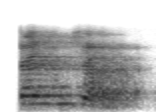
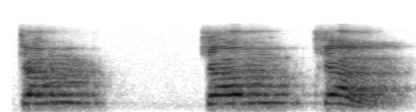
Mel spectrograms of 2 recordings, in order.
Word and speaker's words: चंचल: दूसरा मैं आपको शब्द आपके सामने रखो, चंचल, चंचल, अब उसको हम चम चम चल, चल चल, चंचल, इस प्रकार से उसका उच्चारण हम नहीं करेंगे।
